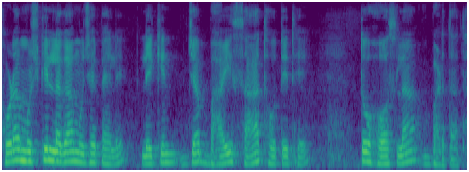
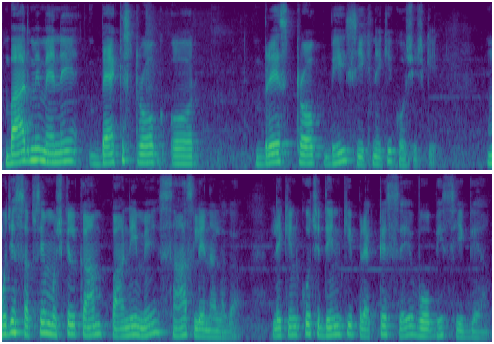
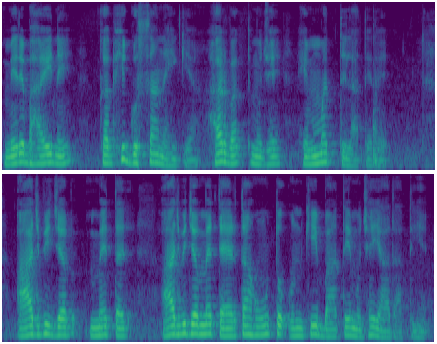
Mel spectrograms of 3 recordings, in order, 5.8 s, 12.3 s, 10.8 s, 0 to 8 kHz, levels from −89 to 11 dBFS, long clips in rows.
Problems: constant background noise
